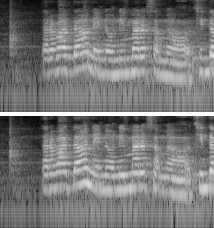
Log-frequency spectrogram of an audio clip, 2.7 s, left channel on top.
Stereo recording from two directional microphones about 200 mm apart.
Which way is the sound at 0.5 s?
50° right (ahead or behind).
